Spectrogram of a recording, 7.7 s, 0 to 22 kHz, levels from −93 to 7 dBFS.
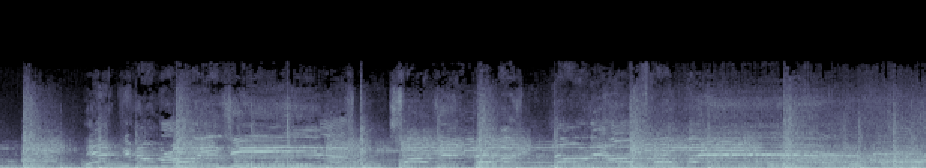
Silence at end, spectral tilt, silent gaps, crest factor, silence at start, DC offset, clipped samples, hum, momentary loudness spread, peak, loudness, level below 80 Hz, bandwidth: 0 s; -4.5 dB/octave; none; 14 dB; 0 s; 0.1%; under 0.1%; none; 4 LU; -6 dBFS; -19 LUFS; -28 dBFS; 13.5 kHz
